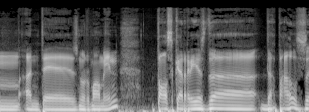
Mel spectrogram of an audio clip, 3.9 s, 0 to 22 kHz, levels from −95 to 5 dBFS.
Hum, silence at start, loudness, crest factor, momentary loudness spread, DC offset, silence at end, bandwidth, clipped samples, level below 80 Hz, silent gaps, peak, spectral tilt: none; 0 s; -14 LUFS; 12 dB; 6 LU; under 0.1%; 0 s; 16.5 kHz; under 0.1%; -24 dBFS; none; -2 dBFS; -5.5 dB/octave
